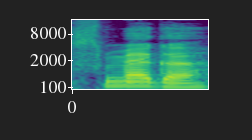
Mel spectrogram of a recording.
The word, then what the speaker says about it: smegma: I couldn't. Sigma, I think, is the way you pronounce it. – Sigma. – It's S-M-E-G. – Smegma. – Smegma. Okay.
